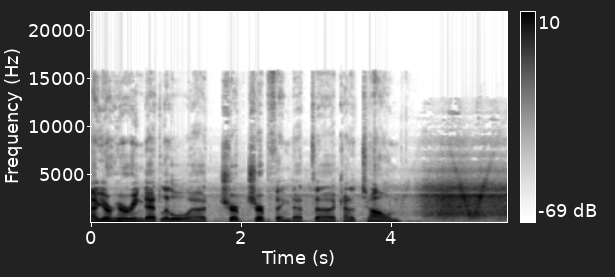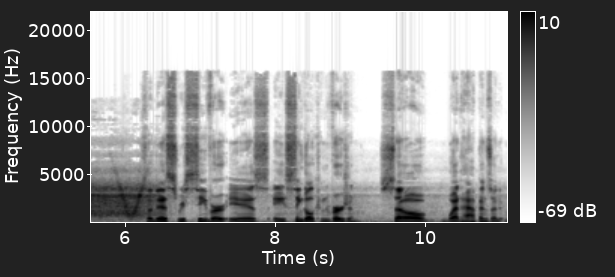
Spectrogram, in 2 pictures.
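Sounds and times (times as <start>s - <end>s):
radio static hiss: 1.4s - 7.2s.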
